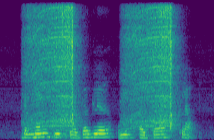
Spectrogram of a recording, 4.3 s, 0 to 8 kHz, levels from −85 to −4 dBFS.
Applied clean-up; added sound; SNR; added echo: none; Drill; 0 dB; reverberation time 0.3 s.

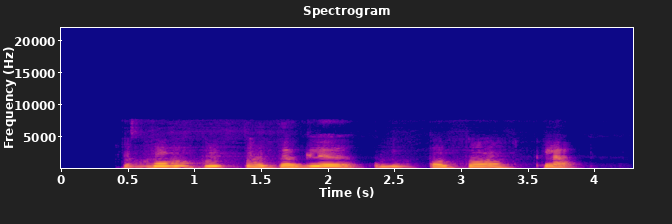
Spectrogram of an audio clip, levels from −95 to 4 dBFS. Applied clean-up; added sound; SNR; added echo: neural mask model DeepFilterNet 3.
